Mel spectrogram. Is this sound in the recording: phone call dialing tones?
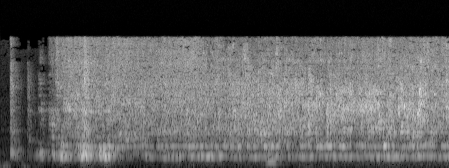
no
